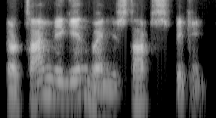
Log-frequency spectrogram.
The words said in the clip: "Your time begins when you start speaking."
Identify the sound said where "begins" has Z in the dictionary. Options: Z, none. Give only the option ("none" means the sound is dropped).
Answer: none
